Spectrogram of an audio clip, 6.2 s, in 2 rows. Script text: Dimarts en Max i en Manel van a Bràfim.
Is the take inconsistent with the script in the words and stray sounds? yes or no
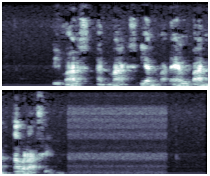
no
